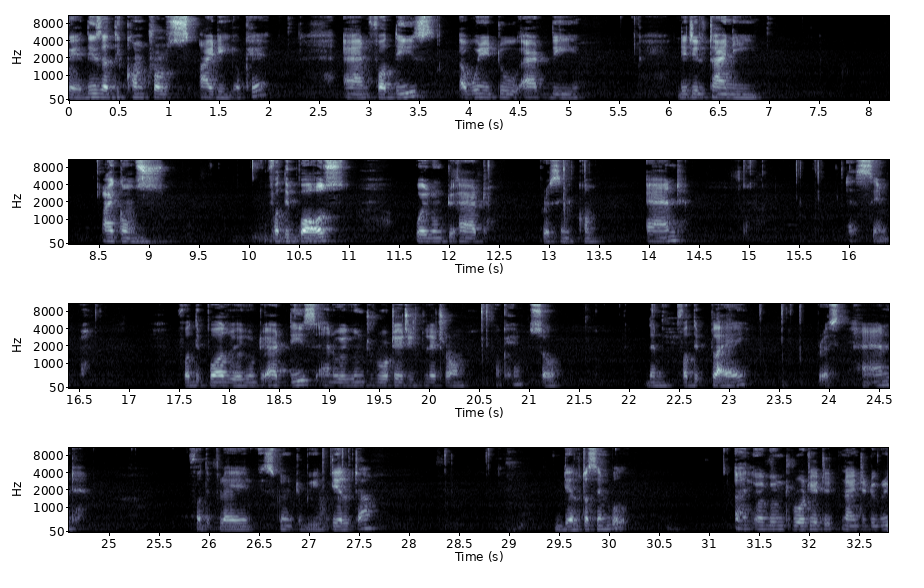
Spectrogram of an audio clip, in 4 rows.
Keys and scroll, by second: 13.1 shift+7, 15.3-16.4 typing, 20.5 Return, 23.5 shift+7, 26.9-28.3 typing.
